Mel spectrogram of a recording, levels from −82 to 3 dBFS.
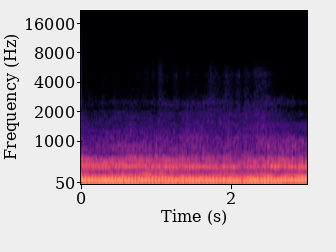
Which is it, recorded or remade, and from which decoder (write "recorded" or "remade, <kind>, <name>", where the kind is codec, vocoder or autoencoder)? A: remade, codec, SNAC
